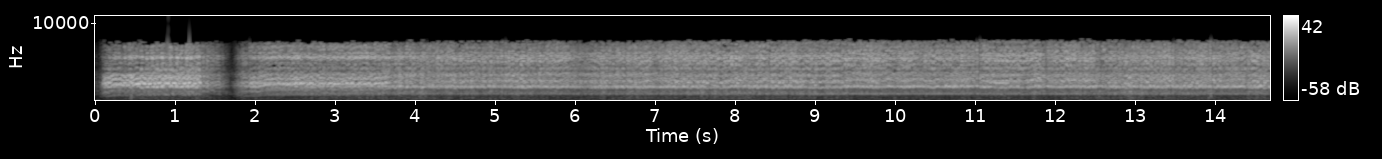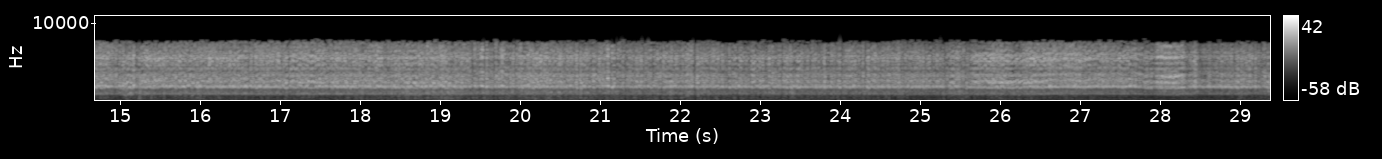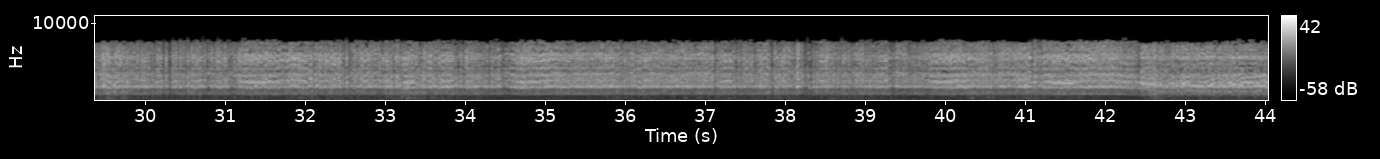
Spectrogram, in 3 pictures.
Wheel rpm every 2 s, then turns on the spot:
140, 180, 230, 230, 220, 230, 230, 230, 230, 230, 230, 230, 230, 230, 230, 230, 230, 230, 230, 230, 230, 200.
none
